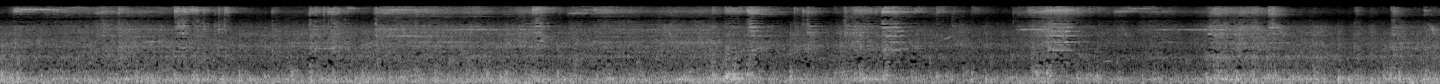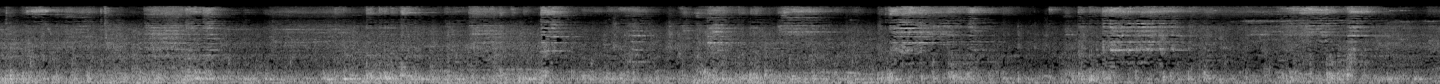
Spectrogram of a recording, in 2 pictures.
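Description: Pakistan Railways passenger coaches of an arriving train rolling past on the rails, with a steady rumble of wheels on track. Repeated short, high wheel squeals sound every second or two over it.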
